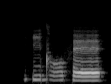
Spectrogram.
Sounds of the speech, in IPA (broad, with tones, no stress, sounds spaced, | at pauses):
ʔ i˥ dʱ ɔ̤˥ θ ɛː˧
